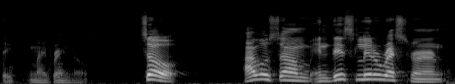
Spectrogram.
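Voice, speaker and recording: A young man co-hosting a podcast, telling a dream story in an animated way, laughing and acting out what people said. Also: sits high, measured pace. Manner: animated, laughing, acts out quotes. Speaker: podcast co-host. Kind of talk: casual chat, storytelling.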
